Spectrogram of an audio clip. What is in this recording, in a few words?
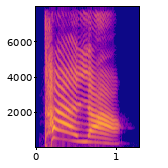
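"tai4yang2", Mandarin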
